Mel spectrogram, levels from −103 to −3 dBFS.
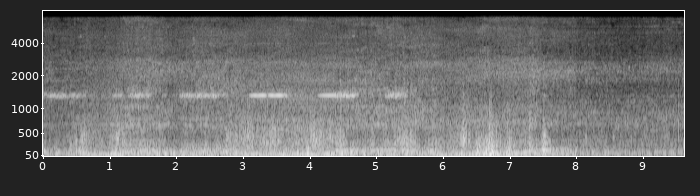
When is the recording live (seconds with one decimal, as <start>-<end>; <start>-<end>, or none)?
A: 0.6-1.2; 2.9-4.4; 5.9-7.3

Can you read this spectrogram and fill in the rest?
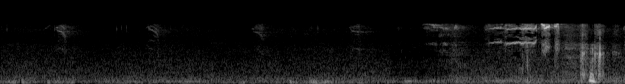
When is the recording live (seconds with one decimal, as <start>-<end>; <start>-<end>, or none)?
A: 0.0-3.9; 4.5-6.3

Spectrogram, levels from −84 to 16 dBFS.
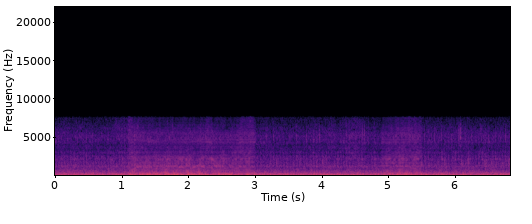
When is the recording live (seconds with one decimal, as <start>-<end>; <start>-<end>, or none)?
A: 0.0-1.1; 3.0-4.9; 5.5-6.8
